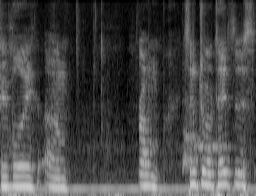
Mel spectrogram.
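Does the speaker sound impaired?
Yes: cerebral palsy; audible speech impediment, speech only affected function.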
